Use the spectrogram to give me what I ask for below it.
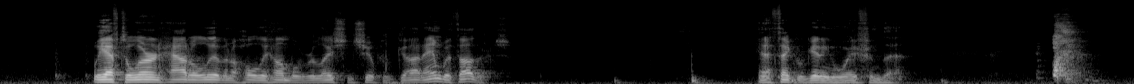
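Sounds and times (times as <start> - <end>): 
speech: 1.0 - 5.1, 7.6 - 9.1
single sharp sneeze: 10.4 - 11.0.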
